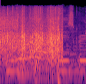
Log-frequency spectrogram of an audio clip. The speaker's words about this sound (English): Can we give our lovely ladies a big round of applause? Thank you.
